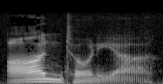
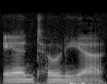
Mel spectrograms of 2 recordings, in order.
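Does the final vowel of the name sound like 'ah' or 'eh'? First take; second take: ah; eh. First: The final vowel sounds like 'ah'. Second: The final vowel sounds like 'eh'. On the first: The speaker calls it right. "it's always ah, it's never eh" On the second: The speaker calls it wrong. "They want to say"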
